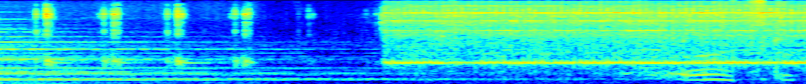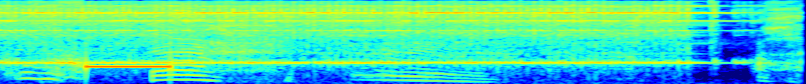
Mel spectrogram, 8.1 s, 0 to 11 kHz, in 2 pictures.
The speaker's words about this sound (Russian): На часах 3 утра за стенкой соседский будильник звенел.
